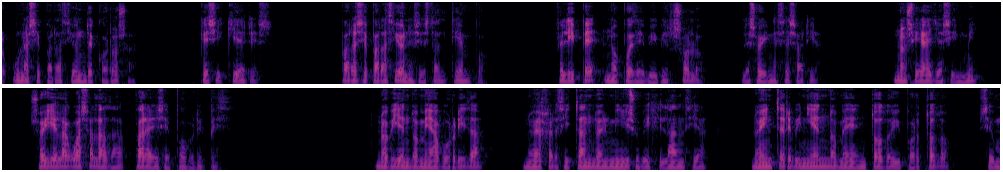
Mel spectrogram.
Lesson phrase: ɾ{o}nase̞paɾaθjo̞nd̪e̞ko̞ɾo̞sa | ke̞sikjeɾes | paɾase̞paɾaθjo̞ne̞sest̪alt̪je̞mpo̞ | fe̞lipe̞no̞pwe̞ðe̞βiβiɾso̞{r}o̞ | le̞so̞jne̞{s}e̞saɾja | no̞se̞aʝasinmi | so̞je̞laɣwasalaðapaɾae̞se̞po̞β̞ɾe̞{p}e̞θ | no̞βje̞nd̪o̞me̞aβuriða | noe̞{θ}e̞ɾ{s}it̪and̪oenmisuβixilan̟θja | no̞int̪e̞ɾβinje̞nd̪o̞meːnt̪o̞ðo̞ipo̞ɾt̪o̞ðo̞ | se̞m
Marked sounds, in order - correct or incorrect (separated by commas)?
incorrect, incorrect, incorrect, correct, incorrect, incorrect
